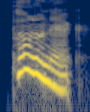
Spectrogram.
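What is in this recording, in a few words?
"polo neck", American English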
